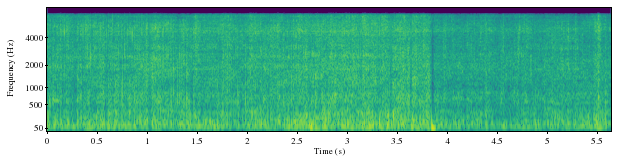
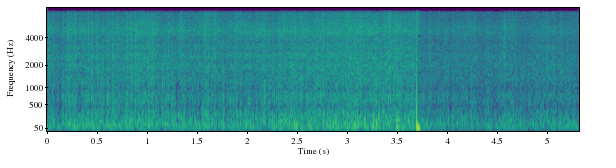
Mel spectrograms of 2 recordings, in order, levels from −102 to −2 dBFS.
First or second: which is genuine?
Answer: second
